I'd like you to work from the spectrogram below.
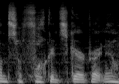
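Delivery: muttered quietly under breath. Voicing a character hiding in a bush, muttered under his breath. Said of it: "under his breath".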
